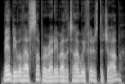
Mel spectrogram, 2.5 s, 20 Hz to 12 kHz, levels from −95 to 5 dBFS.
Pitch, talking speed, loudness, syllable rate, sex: 130 Hz, 285 wpm, -16 LUFS, 7.0 syllables/s, male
